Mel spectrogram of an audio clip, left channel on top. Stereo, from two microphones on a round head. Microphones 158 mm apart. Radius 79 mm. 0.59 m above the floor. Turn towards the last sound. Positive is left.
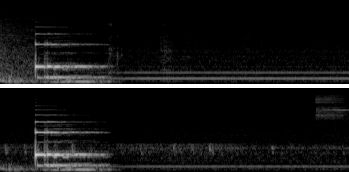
turn(degrees=-35)  # may be behind; listen again after turning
